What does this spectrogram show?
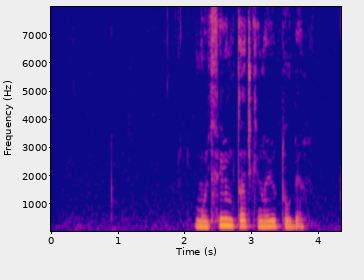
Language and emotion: Russian, neutral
